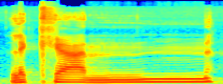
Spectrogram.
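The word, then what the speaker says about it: LeCun: fact accurate to describe Lecan, remember the T is silent, as having been quite negative basically all the time.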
